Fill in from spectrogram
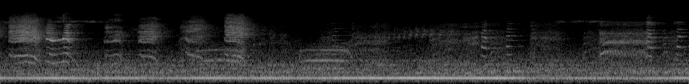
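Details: Eurasian jays feeding chicks in large woodlands in Wales in July give harsh, rasping squawks in quick bursts, roughly three or four a second, over a steady low electrical hum.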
